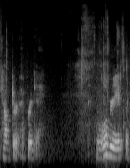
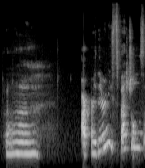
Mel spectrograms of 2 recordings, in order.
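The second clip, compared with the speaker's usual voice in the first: put-on timid kid voice; 5 semitones higher, 7 dB louder than usual. Kid asks the lion.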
